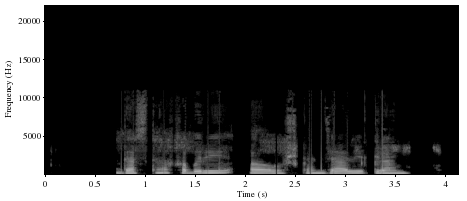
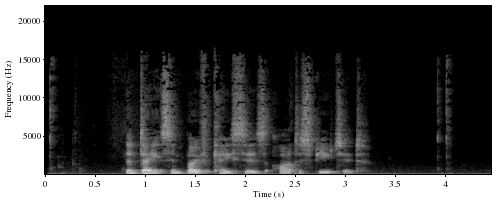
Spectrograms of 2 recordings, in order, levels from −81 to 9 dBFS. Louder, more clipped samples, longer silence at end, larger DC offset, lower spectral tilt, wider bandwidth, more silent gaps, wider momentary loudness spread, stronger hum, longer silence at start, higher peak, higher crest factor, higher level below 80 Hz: second, -28 LUFS vs -19 LUFS; neither; second, 0.2 s vs 1.25 s; neither; about the same, -6.5 dB/octave vs -5.5 dB/octave; second, 11.5 kHz vs 16 kHz; first, 2.00-2.04 s, 3.80-3.87 s vs none; second, 6 LU vs 13 LU; neither; first, 0.7 s vs 0.05 s; second, -12 dBFS vs -2 dBFS; about the same, 18 dB vs 18 dB; second, -58 dBFS vs -52 dBFS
